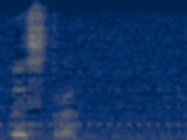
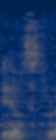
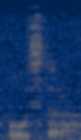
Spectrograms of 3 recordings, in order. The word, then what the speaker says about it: Ôstara: The Anglo-Saxon heathens worshipped a goddess named Ôstara. I used to think that the best way to pronounce her name was Eostre, but I've changed my mind.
